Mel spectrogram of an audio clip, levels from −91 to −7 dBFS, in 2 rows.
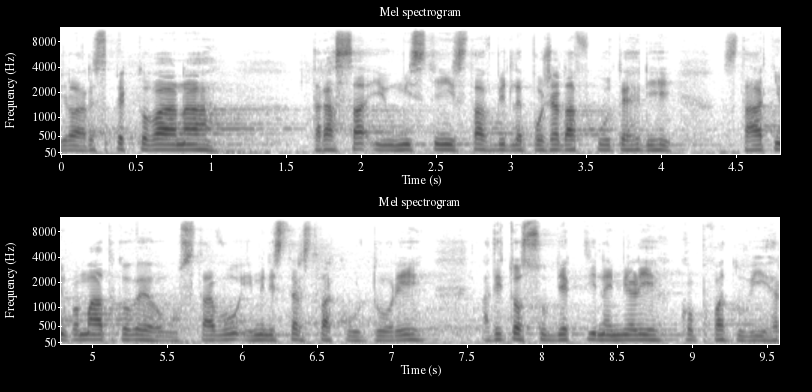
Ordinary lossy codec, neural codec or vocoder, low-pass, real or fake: Opus, 64 kbps; none; 10.8 kHz; real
